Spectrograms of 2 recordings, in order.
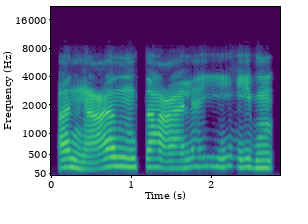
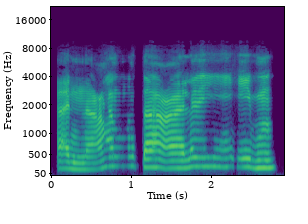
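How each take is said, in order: The two takes are said the same way.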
